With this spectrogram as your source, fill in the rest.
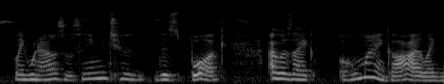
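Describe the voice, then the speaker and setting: A woman talks at a moderate pace, her voice somewhat breathy and fairly high. Her pitch moves in an ordinary way. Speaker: booktuber. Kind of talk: casual book review vlog. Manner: chatty, filler-heavy.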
